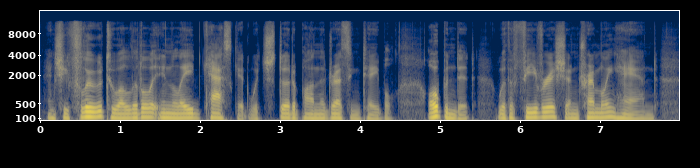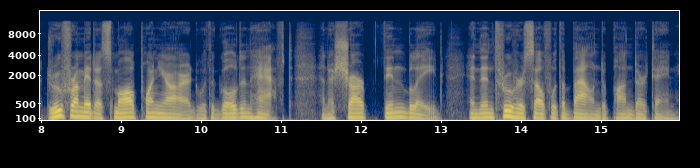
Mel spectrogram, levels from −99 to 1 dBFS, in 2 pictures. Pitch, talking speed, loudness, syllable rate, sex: 100 Hz, 175 wpm, -21 LUFS, 4.6 syllables/s, male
